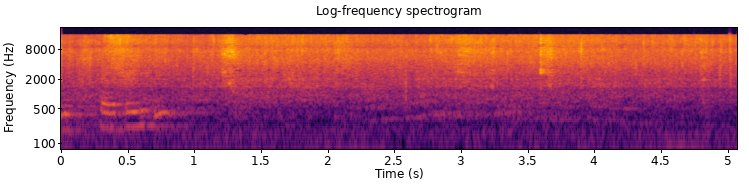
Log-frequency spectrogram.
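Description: A metal spatula scrapes and stirs food in a wok.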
